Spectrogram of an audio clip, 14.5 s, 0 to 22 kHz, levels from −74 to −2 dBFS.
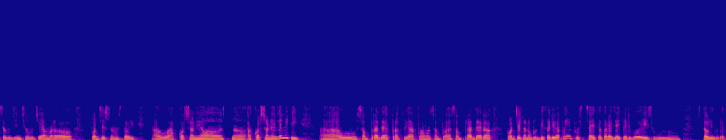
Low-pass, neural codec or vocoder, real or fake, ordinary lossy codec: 5.4 kHz; codec, 16 kHz, 4 kbps, FreqCodec, smaller model; fake; none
